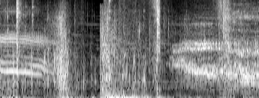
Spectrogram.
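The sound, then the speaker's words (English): A ballista fires during a battle to defend a keep, with a few heavy booms and thuds loud over a rumbling background. “Man the ballista! They were ready for us. Fire!”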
